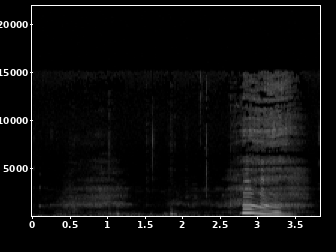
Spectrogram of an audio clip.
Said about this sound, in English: no yawning on the podcast. uh, Sorry, uh, didn't know I, that was a rule.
